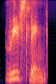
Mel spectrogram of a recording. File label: "Riesling", Indian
